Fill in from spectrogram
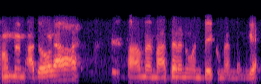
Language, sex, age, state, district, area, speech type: Kannada, male, 18-30, Karnataka, Bangalore Urban, urban, conversation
